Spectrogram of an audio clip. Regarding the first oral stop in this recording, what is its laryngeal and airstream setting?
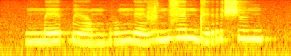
implosive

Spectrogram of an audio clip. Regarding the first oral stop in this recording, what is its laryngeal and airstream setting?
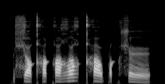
aspirated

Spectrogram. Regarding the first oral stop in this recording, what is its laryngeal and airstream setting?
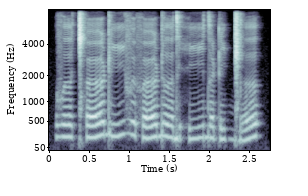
click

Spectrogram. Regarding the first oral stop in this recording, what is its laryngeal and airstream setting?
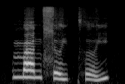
aspirated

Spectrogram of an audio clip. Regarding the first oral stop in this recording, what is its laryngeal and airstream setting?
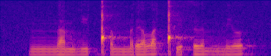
click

